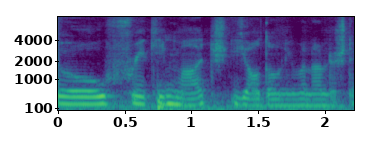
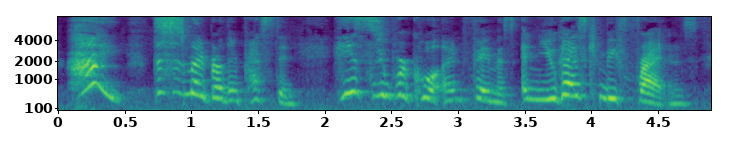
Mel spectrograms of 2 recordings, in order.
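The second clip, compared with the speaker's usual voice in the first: put-on high, loud childish chirp; high kid voice gushing; little sister voice; 6 semitones higher, 8 dB louder than usual. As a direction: play an eager little girl. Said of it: "and she's like".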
